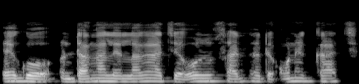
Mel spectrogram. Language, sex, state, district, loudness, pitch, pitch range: Bengali, male, West Bengal, Jhargram, -18 LUFS, 135 Hz, 130-145 Hz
